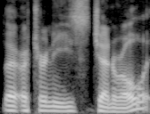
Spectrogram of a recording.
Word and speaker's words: Attorneys General: way though attorney general's Attorneys General is the proper pronunciation though it sounds weird Attorneys General were getting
